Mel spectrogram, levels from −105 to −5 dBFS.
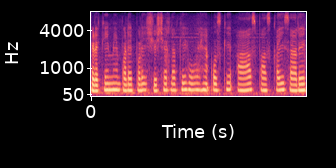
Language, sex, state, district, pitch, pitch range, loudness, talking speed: Hindi, female, Uttar Pradesh, Jyotiba Phule Nagar, 220 Hz, 215-230 Hz, -18 LUFS, 165 wpm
